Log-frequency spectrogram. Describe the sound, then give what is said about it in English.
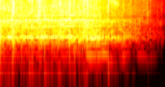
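A crowd applauds two speakers who have just been thanked for being there, with dense, steady clapping that holds at an even level, then fades and cuts off after under two seconds. “And yeah, round of applause.”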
